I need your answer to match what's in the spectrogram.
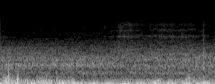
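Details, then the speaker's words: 2013 Jeep Patriot 2.4L with 115,138 miles, check engine light: lumpy idle rumble with an irregular stumble; scan shows P0302 cylinder 2 misfire, plus P2299 brake/accelerator pedal incompatibility. "Idle feels like it's got a little rumble to it."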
